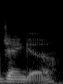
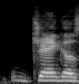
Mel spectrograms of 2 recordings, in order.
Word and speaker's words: Django: boy and he's like django and he's like can you spell that he's like d-g-a-n-g-o the d is silent and the guy's like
